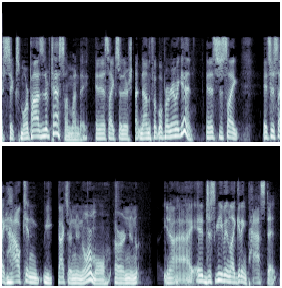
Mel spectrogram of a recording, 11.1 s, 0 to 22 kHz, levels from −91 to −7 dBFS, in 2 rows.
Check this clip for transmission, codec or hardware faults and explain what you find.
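Two faults affect the speech: low-delay codec damage throughout and three short dropouts.

Low-delay AAC compression, likely AAC-ELD, runs through the whole 11 seconds. Its short frames resolve pitch harmonics poorly and spend bits fast, which fits about 32 kbps. The voice sounds plainly rough and grainy, with noise between harmonics and a thinned, synthetic top band.

AAC frame loss with muting occurs three times. The decoder received no data for these frames, zeroed their spectrum, and the overlapping windows faded the sound out and back in. The first two are soft-edged holes and the last is a brief dip:
2.57–2.68 s, about 90 ms lost, between "it's like so they're" and "down the football program";
6.53–6.69 s, about 150 ms, between "like how can you" and "back to a new";
8.81–8.85 s, about 30 ms, between "normal or a new" and "know I it just".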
